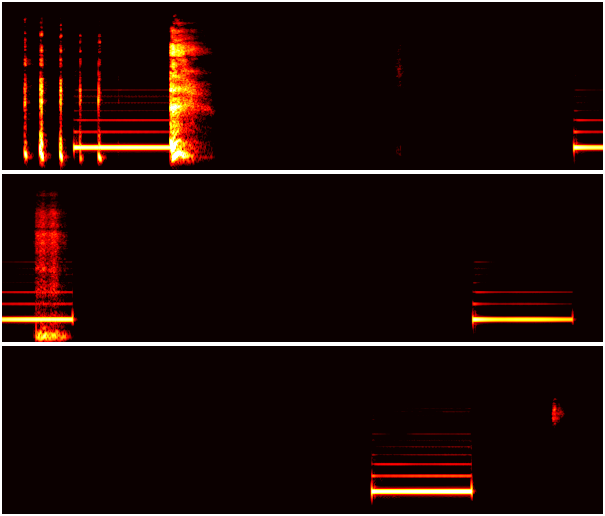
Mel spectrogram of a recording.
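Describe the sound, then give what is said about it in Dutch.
Ringback tone of an outgoing Instagram voice call: four steady, mid-pitched electronic tones, each about a second long and spaced roughly five seconds apart, with a few clicks at the start and silence between tones. “Dus ik ga hem nu via Instagram bellen.”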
